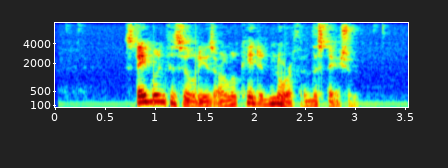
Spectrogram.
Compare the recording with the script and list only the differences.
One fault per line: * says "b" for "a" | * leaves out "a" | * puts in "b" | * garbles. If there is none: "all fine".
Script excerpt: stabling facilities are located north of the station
all fine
